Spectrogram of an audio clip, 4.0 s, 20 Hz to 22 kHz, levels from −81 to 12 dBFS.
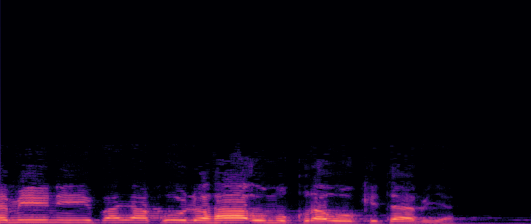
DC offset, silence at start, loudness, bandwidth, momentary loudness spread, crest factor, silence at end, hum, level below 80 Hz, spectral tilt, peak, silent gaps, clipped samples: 0.4%; 0 s; -17 LUFS; 6.2 kHz; 11 LU; 14 dB; 0.6 s; none; -62 dBFS; -7 dB/octave; -4 dBFS; none; under 0.1%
